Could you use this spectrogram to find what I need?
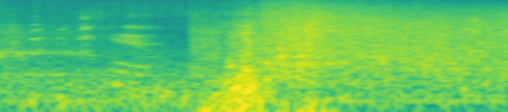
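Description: Water splashes loudly as a small underwater craft breaks through the surface.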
